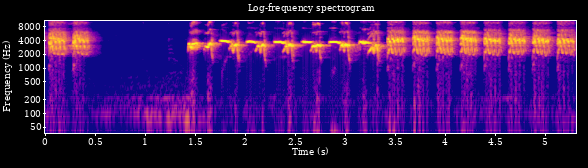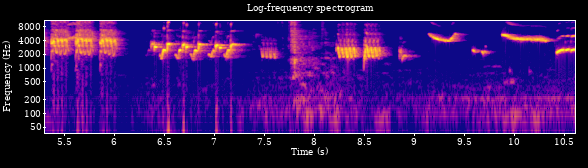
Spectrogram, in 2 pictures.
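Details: Lure song of an Asian pied starling meant to prompt other starlings to answer: a long run of rapid, evenly repeated harsh chatter notes, then mixed whistles, squawks and short slurred phrases.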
